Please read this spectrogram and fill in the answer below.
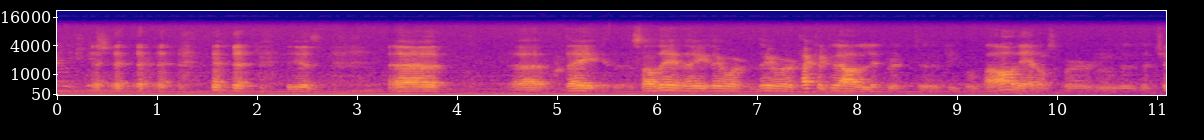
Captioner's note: laughs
